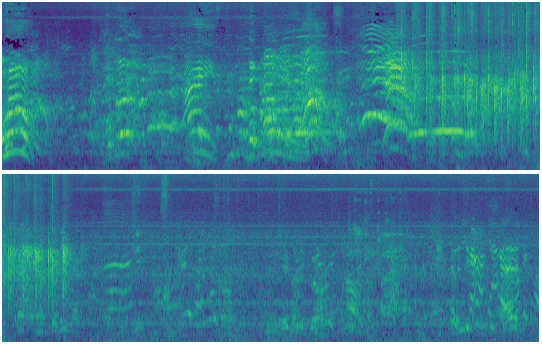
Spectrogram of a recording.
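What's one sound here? Young women on a team shout and chant loudly outdoors.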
